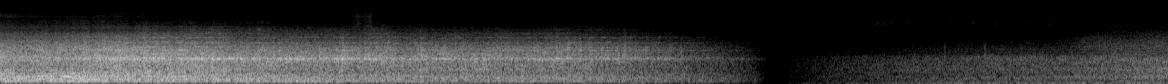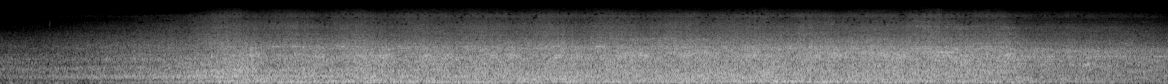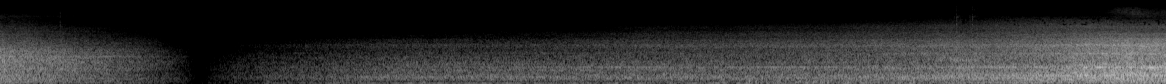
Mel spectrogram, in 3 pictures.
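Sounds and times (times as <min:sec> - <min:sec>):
high-speed train passing: 0:00.0 - 0:35.0.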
